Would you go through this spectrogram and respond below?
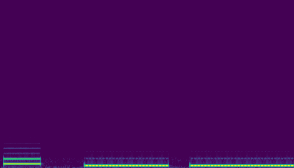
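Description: Telephone dial tones while calling the National Housing Trust: a short two-note tone, then two longer steady single-pitch tones separated by brief silent gaps, clear and close.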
